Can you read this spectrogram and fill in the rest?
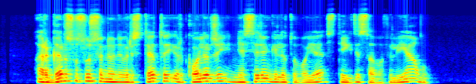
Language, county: Lithuanian, Kaunas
